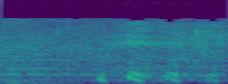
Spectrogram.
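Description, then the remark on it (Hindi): A voice imitates a mosquito's whining buzz near the ear at night, with the lights off as someone gets ready to sleep: a quiet, nasal hum that rises and falls in a few short swoops, like an insect drifting close and then away. “देखिए, रात का टाइम है, लाइट ऑफ हो गई, जीरो लाइट ऑन है, हम सोने की तैयारी कर रहे हैं और मच्छर कान के पास आके गीत गा रहा है, सोच रहा है इसको काटो नहीं काटो, और डर भी रहा है, वो नजदीक भी आ रहा है दूर भी जा रहा है मच्छर।”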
